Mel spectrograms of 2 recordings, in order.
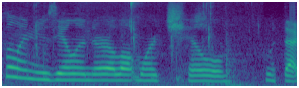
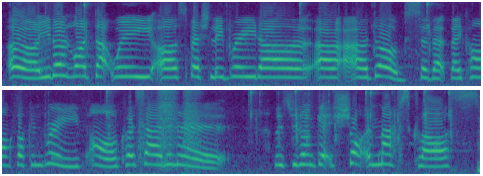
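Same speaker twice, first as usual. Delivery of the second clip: higher, indignant mock British voice; sarcastic British comeback; British accent; 3 semitones higher than usual. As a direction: play an offended Brit. Plays an offended Brit.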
